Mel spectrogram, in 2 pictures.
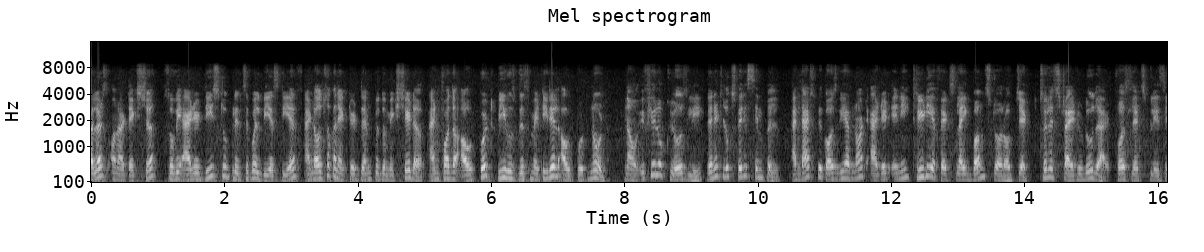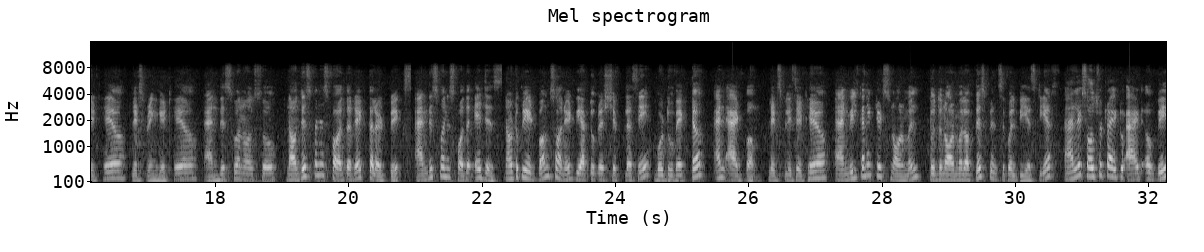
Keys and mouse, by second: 6.1-6.6 drag, 15.4 click, 16.0 click, 16.7-17.8 drag, 18.2 click, 21.1 click, 23.8 shift+a, 27.8-29.7 drag.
